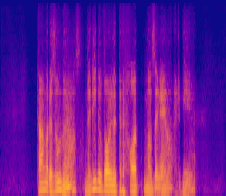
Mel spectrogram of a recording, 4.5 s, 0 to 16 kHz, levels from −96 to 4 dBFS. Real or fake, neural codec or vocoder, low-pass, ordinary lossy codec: fake; codec, 44.1 kHz, 0.9 kbps, DAC; 14.4 kHz; none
